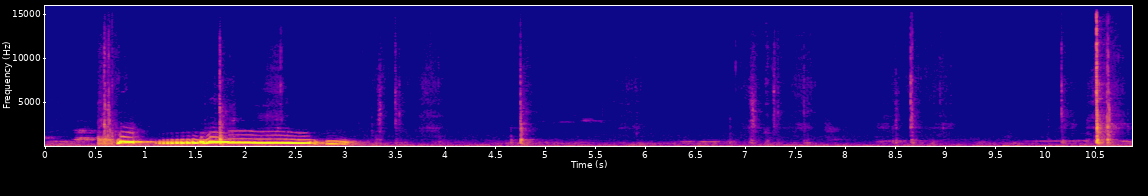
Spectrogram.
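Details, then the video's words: One long pelung nangguk coo from a Barbary dove, the kind that makes other doves respond, with a sharp onset and a low falling tail, followed by near silence broken by a few faint clicks. "suara puter pelung nangguk bikin puter lain saling respon"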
